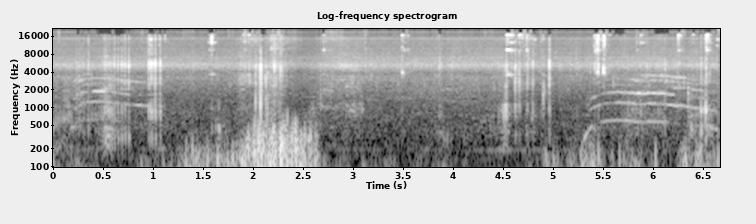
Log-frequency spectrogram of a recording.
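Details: Black cat giving a strange sound: two short, arched, harmonic cries several seconds apart, each rising then sliding down. Between them is a loud low rumble, with faint high buzzing throughout.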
